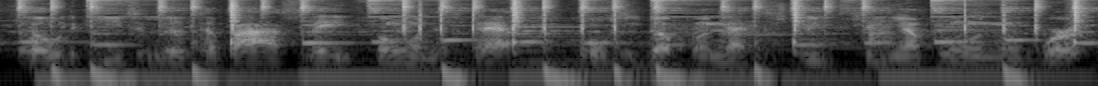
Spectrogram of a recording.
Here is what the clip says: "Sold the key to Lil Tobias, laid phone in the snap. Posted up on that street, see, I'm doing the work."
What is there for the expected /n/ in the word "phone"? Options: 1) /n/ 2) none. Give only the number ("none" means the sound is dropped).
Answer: 2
